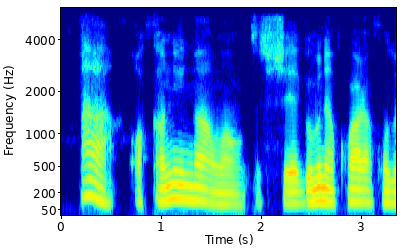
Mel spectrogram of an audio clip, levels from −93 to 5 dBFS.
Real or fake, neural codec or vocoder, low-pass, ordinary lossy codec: fake; codec, 16 kHz in and 24 kHz out, 0.8 kbps, FocalCodec, streaming, 65536 codes; 5.4 kHz; none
